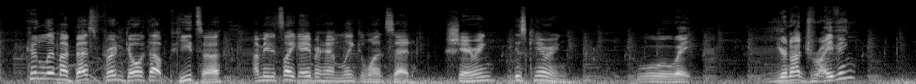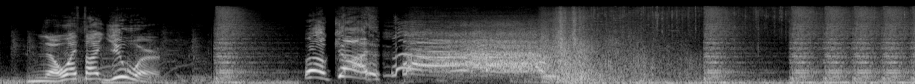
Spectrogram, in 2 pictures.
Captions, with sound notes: couldn't let my best friend go without pizza! I mean it's like Abraham Lincoln once said: Sharing is caring! wa- wa- wait... You're not driving? No, I thought you were! Oh god! (Screaming) (Crash)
